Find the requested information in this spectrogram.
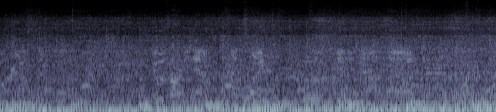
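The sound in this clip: A monster truck engine screams on the rev limiter after landing a jump at a Truckmania event, a loud, continuous rough roar with an announcer talking over it.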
